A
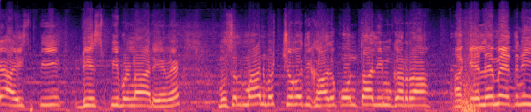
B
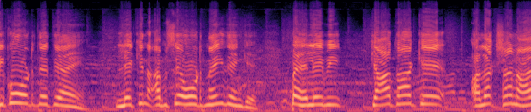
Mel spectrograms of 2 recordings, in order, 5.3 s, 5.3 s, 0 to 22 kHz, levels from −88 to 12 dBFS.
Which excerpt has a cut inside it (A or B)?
A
